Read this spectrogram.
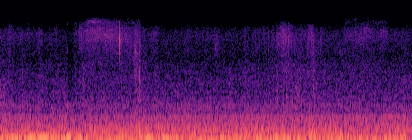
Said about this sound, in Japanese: ああ風がすごいまだ風で吹っ飛んで事故ったらどうしよう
